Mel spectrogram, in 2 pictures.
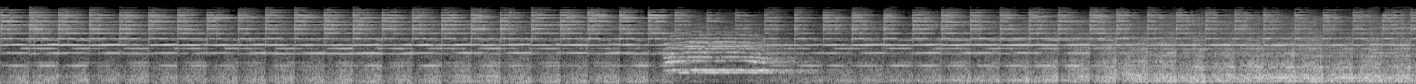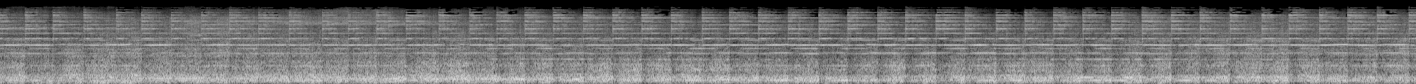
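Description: An old hybrid-type railway crossing bell ringing steadily. About seven seconds in, a train horn sounds once for about a second, and from about ten seconds on an electric suburban train runs through the crossing, its wheels and running noise under the bell.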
